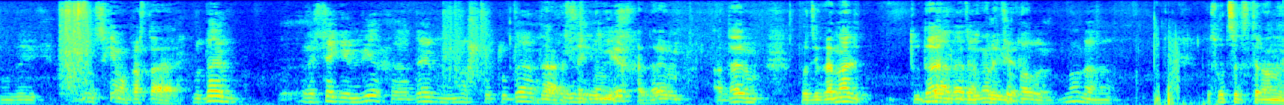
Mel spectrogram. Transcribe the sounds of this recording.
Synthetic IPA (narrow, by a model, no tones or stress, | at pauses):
nud̪aisʲnusxʲe̞məpɾɐst̪ajənʊd̪avʲɪm | rɐsʲtʲæɡʲɪvɪmvʲerxaɐd̪ːavʲɪmnʲɪmnoʂkət̪ʊd̪ad̪aɾɐstʲaɡʲɪvəmvvʲerxɐd̪d̪ːavʲɪm | ɐ̰d̪ːajʲɪmpədʲɪɐɡɐnalʲɪ | t̪ʊd̪ad̪d̪ʲɡanalʲɪvʲɾpɐloʐnud̪ad̪a | tt̪oɪsʲvot̪sɛt̪əɪst̪əɾɐnɨ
